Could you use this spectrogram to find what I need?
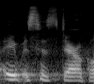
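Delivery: normal talking voice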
